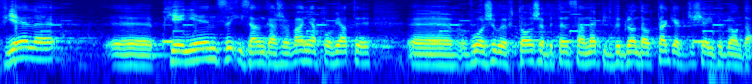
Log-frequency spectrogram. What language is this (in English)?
Polish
